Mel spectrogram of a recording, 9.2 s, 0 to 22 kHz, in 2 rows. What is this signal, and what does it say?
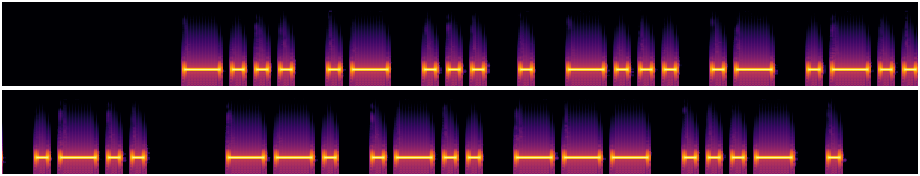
Morse code, heard as a keyed tone, about 20 wpm, 700 Hz. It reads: BASEBALL GLOVE
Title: Difficult Words with Hints - 20wpm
